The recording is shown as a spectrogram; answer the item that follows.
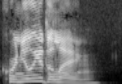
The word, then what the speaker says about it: Cornelia de Lange: Cornelia de Lange? – Yeah, Cornelia de Lange.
